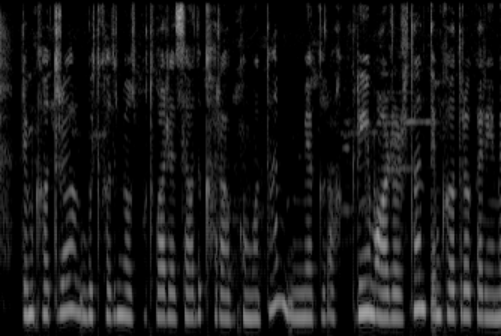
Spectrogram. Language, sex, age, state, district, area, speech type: Kashmiri, female, 18-30, Jammu and Kashmir, Budgam, rural, spontaneous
